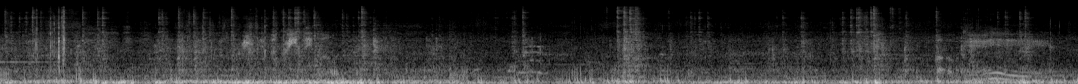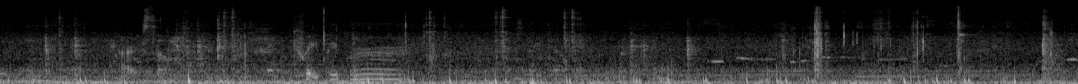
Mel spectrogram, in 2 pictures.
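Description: Handling noise from a hand-held phone carried while walking: clothing rubbing and brushing against the microphone, with a low rumble that is strongest in the first few seconds and scattered clicks and knocks. Faint voices come and go in the background.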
